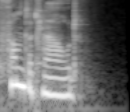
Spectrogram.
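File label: "thundercloud", British English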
